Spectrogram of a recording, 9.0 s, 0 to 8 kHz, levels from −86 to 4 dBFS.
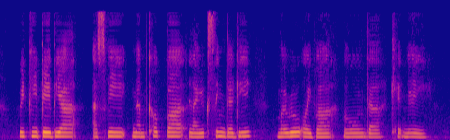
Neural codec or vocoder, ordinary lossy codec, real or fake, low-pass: codec, 16 kHz, 1.1 kbps, Voila-Tokenizer; none; fake; none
